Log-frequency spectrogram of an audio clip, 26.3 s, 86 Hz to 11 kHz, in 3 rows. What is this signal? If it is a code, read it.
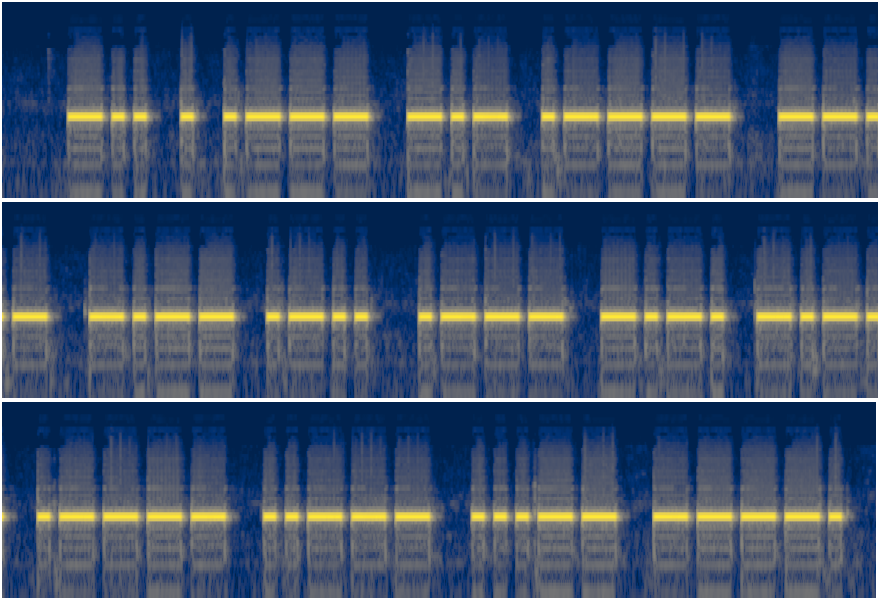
Morse code, heard as a keyed tone, about 11 wpm, 650 Hz. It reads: DE JK1QYL JCC 1239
